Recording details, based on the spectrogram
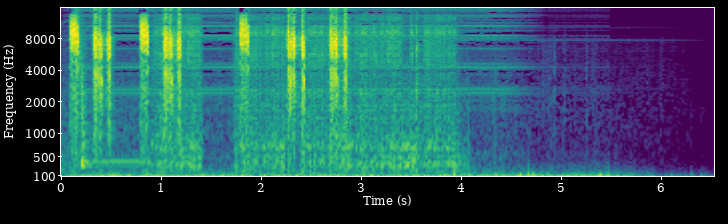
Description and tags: Magical Zap
Energy, light, power of electrons and protons unite! Smash this non-believer into their molecules! For there is no smaller unit of existence!
Edited with Audacity.
rpg, ampere, game, spellcaster, priest, video-game, hexer, electricity, cast, magnetic, zap, zapping, magic, caster, industrial, role-playing-game, shaman, spark, gothic, power, sorcerer, magical, sparks, light, game-sound, volt, spell, witch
